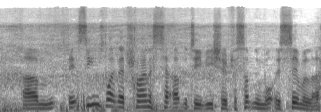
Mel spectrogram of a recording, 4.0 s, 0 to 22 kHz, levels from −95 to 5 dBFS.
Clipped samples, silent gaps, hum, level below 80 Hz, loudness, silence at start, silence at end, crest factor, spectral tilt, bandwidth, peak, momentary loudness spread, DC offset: under 0.1%; none; none; -40 dBFS; -21 LUFS; 0 s; 0 s; 14 dB; -3.5 dB/octave; 17 kHz; -6 dBFS; 4 LU; under 0.1%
